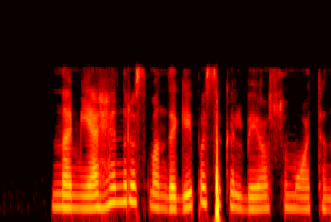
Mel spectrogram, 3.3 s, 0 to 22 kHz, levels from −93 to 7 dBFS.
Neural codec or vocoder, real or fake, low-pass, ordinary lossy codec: none; real; 7.2 kHz; Opus, 32 kbps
